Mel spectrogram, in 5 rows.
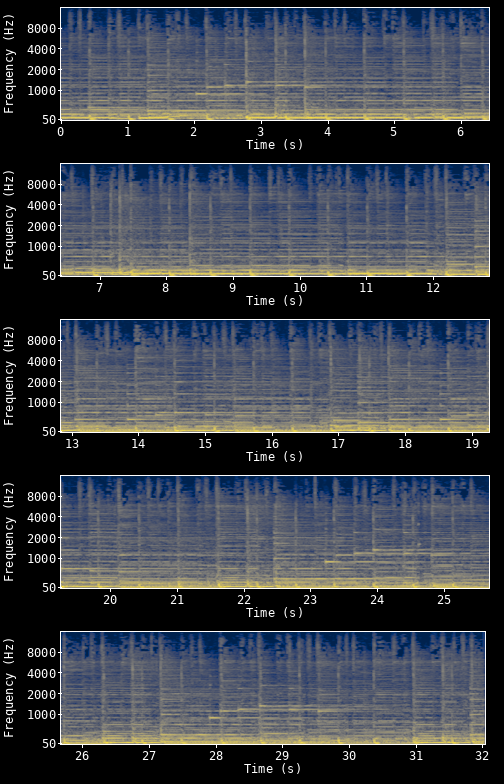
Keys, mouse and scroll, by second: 0.6 click, 0.9 middle click, 2.6 alt+e, 6.0 alt+e, 8.8 scroll down 1, 9.0 middle click, 9.6 click, 9.8 middle click, 11.4 click, 11.7 middle click, 13.8 middle click.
